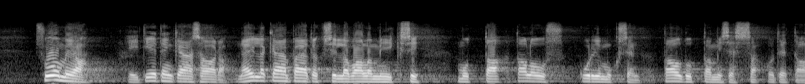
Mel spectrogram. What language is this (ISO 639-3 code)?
fin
